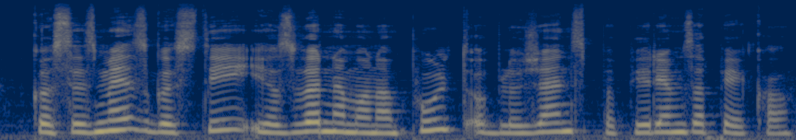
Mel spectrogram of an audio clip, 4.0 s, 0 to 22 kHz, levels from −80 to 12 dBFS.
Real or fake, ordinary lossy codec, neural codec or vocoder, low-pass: real; none; none; 19.8 kHz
